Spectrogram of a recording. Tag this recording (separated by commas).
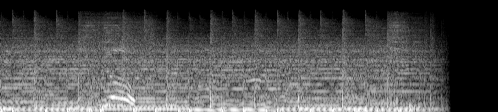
Music, Speech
